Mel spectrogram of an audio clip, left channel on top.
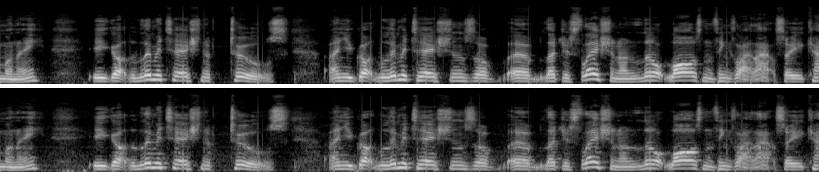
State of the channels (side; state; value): both; normal; correlation 0.85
